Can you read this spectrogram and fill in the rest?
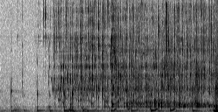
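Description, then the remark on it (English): Wine glugs steadily into a glass, a bubbling pour with rhythmic gurgles that grow fuller and brighter as the glass fills, with no voices over it. “Now that's a nice pour.”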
